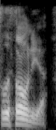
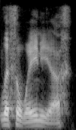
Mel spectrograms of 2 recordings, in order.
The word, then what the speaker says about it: Lithonia: you're installing 10,000 lithu I can never pronounce Lithonia it's Lithonia uh I keep calling it Lithuania so forgive me for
